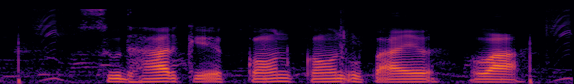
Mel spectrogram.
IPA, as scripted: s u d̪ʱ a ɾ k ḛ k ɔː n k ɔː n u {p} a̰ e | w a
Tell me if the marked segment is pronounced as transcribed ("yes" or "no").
yes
